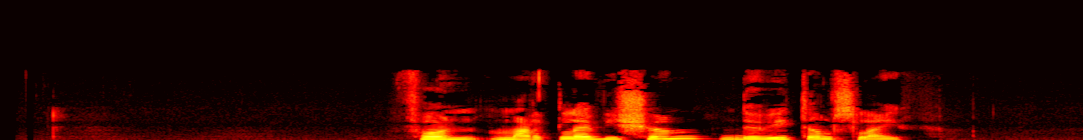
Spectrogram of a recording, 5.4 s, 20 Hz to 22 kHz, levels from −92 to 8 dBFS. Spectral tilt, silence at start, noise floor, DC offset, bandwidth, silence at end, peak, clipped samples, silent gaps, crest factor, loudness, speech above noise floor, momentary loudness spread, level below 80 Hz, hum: -5 dB/octave; 2.05 s; -73 dBFS; under 0.1%; 11.5 kHz; 0.9 s; -2 dBFS; under 0.1%; none; 22 dB; -23 LUFS; 51 dB; 7 LU; -76 dBFS; none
